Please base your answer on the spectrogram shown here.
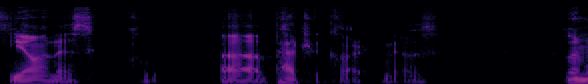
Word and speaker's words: Giannis: spis ganis gianis yeah it's pronounced Giannis uh Patrick Clark knows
